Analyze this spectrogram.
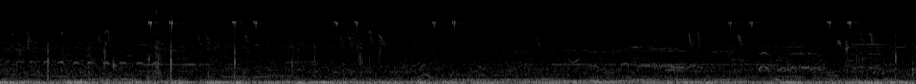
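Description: Quiet rural outdoor ambience: chickens clucking faintly in the distance, pairs of short high chirps about once a second, and a steady low rumble underneath.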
